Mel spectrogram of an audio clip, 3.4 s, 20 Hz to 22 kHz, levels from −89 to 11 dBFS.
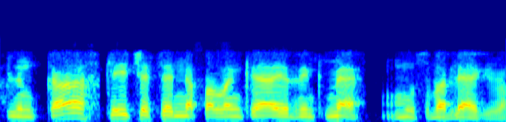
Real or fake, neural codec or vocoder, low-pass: real; none; 5.4 kHz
